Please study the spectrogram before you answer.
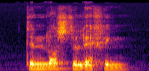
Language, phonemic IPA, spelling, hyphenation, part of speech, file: Dutch, /ˌtɛnˈlɑs.təˌlɛ.ɣɪŋ/, tenlastelegging, ten‧las‧te‧leg‧ging, noun, Nl-tenlastelegging.ogg
- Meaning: indictment, charge against a crime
